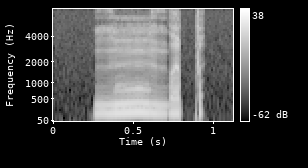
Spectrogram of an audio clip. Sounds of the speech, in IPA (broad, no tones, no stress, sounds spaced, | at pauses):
ŋ ũː ŋʷ ɛ p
